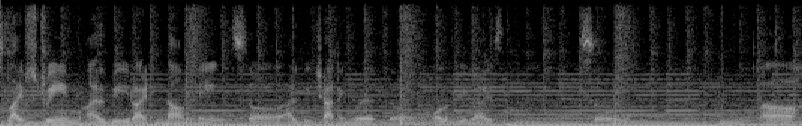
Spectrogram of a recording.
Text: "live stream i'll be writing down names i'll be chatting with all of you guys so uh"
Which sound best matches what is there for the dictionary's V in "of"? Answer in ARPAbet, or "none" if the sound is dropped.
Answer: P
